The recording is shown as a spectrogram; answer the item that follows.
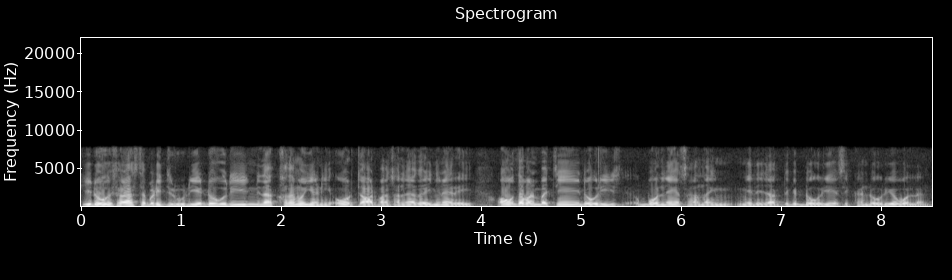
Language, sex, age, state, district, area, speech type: Dogri, male, 30-45, Jammu and Kashmir, Udhampur, urban, spontaneous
